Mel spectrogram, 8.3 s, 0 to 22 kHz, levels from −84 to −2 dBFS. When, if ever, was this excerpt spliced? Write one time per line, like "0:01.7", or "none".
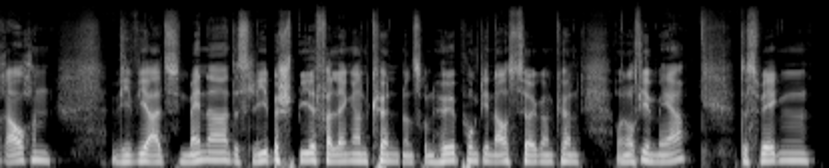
0:04.0
0:06.4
